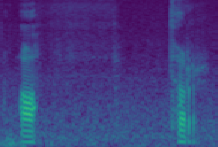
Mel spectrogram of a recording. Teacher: I'm pronouncing it as a bilabial fricative. It's a little bit more like I'm using both of my lips, but I'm pushing the air through like it's an F.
